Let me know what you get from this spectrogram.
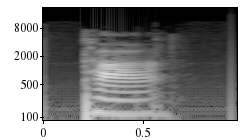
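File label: "tha1", Teochew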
